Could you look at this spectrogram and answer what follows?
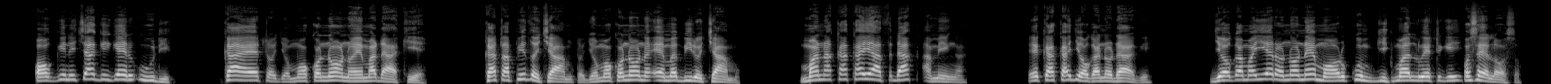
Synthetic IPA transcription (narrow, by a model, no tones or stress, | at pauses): ɔɡɪnɪt͡ʃaɡɪɡɛɾudikː | aɛtɔd͡ʒɔmɔkɔnɔnɔɛmadakɪɛ̰ | katapɪd̪ɔt͡ʃamtɔd͡ʒɔmɔkɔnɔnɔɛmabiɾot͡ʃamɔ̰ | manakakajat̪dakamɪŋa̰ | ɛkakad͡ʒɔɡanɔdaɡɪ | d͡ʒɔɡamajɛɾɔnɔnɛmɔɾkwomɡikmalwɛtɡɪɔs̬ɛlɔ̰sɔ̰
